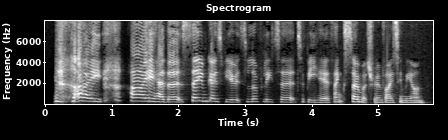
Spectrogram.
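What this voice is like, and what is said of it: English accent. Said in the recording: “always lovely to hear an English accent”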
